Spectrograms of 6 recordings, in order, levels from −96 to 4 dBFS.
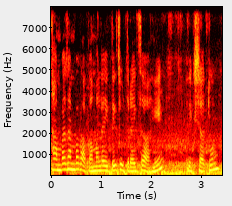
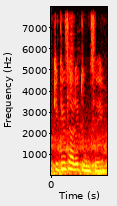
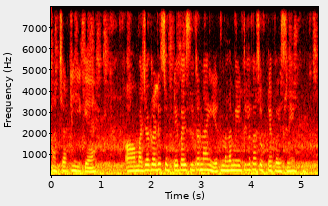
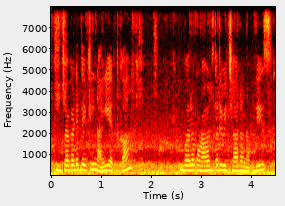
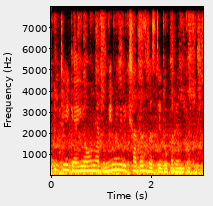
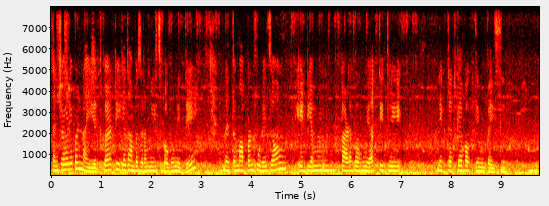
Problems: constant background noise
